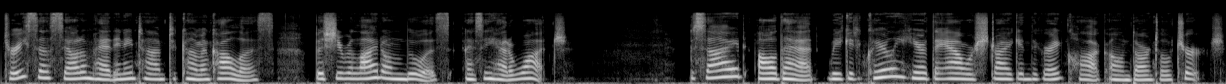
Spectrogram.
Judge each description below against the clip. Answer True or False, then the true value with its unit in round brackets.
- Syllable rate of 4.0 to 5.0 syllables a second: True (4.7 syllables/s)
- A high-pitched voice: True (255 Hz)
